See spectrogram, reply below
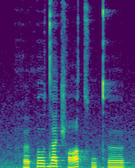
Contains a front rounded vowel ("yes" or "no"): yes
